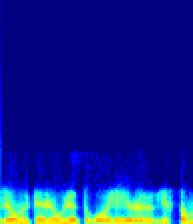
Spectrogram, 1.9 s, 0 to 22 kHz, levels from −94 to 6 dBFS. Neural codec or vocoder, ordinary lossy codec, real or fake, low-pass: codec, 24 kHz, 0.9 kbps, WavTokenizer, large speech release; Opus, 16 kbps; fake; 7.2 kHz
